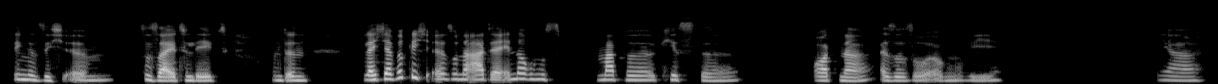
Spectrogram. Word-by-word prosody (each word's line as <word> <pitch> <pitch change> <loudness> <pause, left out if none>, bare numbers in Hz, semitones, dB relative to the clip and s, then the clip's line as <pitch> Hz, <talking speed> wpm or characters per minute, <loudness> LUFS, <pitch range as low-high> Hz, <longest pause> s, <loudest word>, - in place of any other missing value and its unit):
Dinge 225 -4 +2
sich, 180 -1 -2
ähm, 195 +1 -3 0.2
zur 215 - 0
Seite 185 +1 +5
legt 180 - 0 0.4
und 195 -1 -3
dann 185 0 +2 0.5
vielleicht 215 0 +5
ja 245 -1 +7
wirklich, 315 -1 +2
äh, 250 - +1
so 245 0 -3
'ne 235 - +3
Art 110 +1 +4
Erinnerungsmappe, 215 - 0
Kiste, 190 -3 -5 0.7
Ordner, 180 +2 +1
also, 175 -2 -1
so 185 +2 -3
irgendwie. 185 +1 -6 1.6
Ja. 180 -3 -7
195 Hz, 110 wpm, -22 LUFS, 180-215 Hz, 1.6 s, ja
